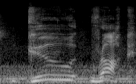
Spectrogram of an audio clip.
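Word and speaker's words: Gourock: Gurek. Gurek? Did I say Gurek? That was a grunt. I think you'll find the pronunciation is Goo Rock, sir.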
